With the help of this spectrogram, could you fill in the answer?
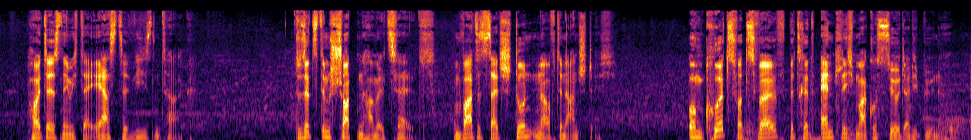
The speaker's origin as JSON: {"language": "German", "town": "Munich", "region": "Bavaria", "country": "Germany", "said": "komme ich nämlich eigentlich aus München und habe dort auf der Wiesn 10 Jahre lang als Rikscha-Fahrer gearbeitet."}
